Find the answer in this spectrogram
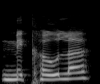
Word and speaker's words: Mikola: Michaela is supposed to be normal. Pronounce Mikola?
